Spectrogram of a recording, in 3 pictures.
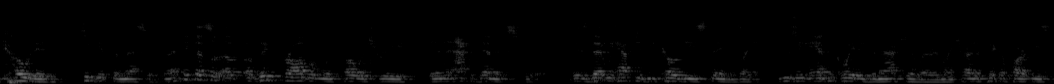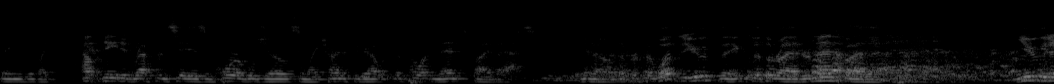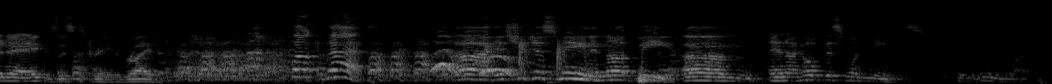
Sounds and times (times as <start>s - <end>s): Speech: 0.0s - 19.8s, 20.6s - 22.8s, 24.0s - 24.9s, 25.6s - 31.6s.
